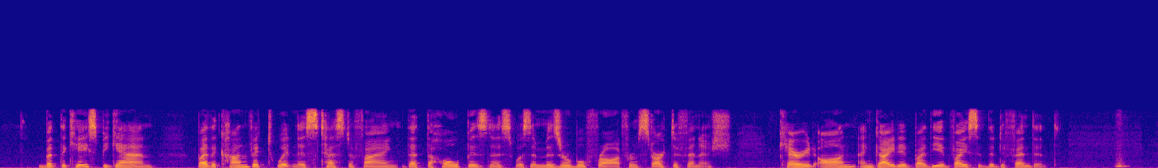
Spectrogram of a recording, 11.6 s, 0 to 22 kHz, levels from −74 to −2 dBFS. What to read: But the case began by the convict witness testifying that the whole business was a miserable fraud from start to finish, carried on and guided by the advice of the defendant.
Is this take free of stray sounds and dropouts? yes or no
no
